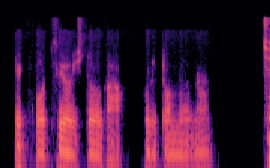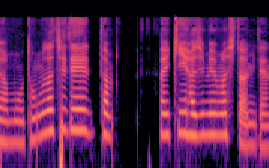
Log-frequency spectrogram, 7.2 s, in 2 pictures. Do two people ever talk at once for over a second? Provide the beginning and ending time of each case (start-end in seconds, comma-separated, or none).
none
